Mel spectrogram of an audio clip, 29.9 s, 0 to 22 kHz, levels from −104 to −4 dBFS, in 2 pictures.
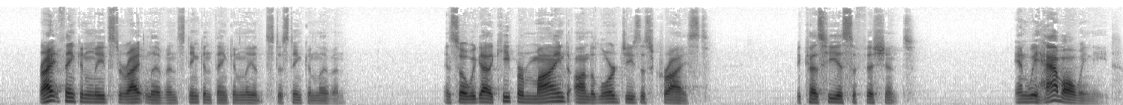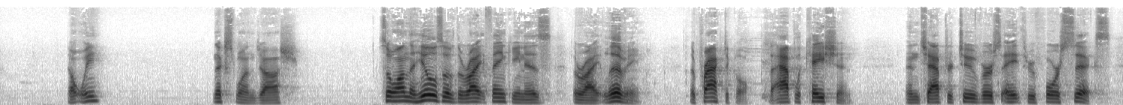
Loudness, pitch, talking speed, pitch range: -23 LUFS, 115 Hz, 130 wpm, 100-130 Hz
